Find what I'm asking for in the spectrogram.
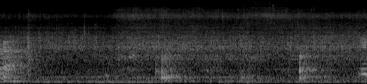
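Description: Garlic and ginger paste fries in a pan with a steady close sizzle, broken by a few light scrapes of a spoon stirring through it.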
